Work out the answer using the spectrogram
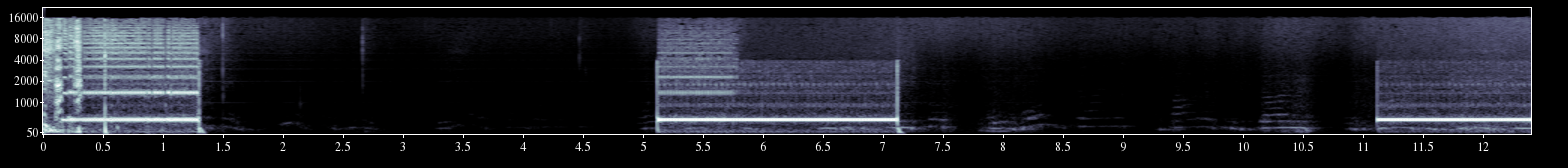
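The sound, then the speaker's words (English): Ringback tone of an outgoing telephone call: three steady electronic tone bursts, the first cut short, separated by several seconds of near-silence with a few faint sounds in the gaps. “Do you want me to call them? Yeah, sure.”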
